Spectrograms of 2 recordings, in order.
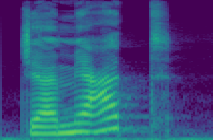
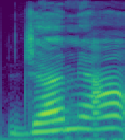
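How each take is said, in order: First: The word ends with an audible t sound. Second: The word ends in a vowel, no t. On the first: The word is joined to a following noun. "you pronounce it as ta" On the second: The word stands on its own. "we don't pronounce it as ta marbuta"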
